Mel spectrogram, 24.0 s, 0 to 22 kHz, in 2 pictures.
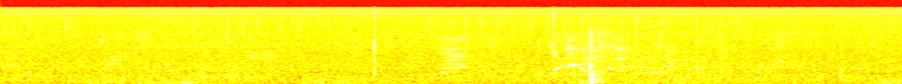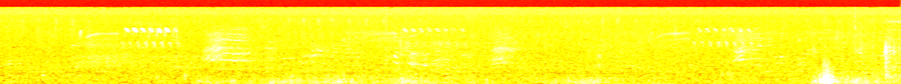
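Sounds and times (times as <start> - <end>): sudden low thump: 7.8 - 8.2
songbird trilling: 13.0 - 14.5, 16.8 - 18.3, 20.6 - 22.3.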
